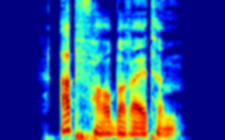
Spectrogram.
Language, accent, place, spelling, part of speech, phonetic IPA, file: German, Germany, Berlin, abfahrbereitem, adjective, [ˈapfaːɐ̯bəˌʁaɪ̯təm], De-abfahrbereitem.ogg
- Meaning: strong dative masculine/neuter singular of abfahrbereit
